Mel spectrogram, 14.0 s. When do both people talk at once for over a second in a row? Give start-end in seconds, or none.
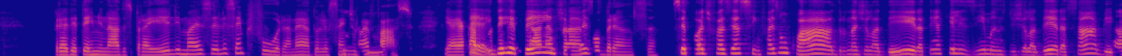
5.8-7.4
